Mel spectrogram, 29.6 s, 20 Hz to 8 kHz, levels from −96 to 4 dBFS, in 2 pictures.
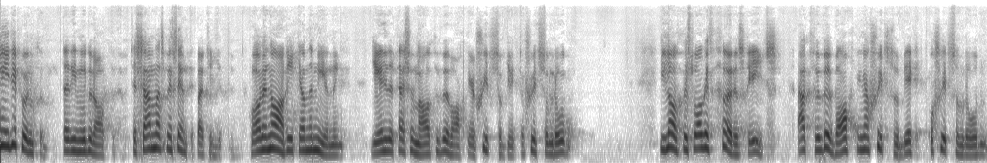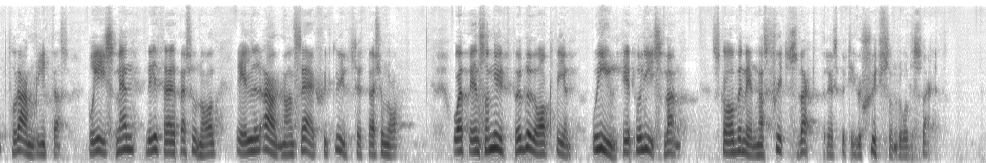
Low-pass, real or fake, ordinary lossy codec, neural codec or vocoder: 7.2 kHz; fake; none; codec, 16 kHz, 1 kbps, FreqCodec, larger model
